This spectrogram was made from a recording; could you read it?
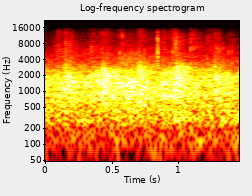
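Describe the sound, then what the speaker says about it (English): Dense, steady applause from a keynote audience at an ice cream distributors and vendors association event, filling the whole moment at an even, full loudness with no break. "Let's give Dylan a big round of applause as well."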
